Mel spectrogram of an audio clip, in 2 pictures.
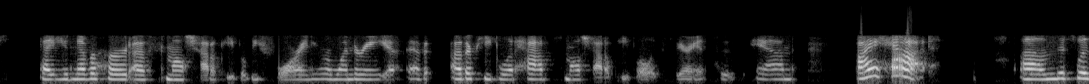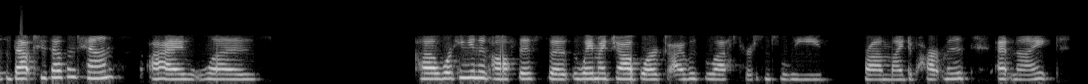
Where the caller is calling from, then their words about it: Utah, United States; I'm calling from Utah.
